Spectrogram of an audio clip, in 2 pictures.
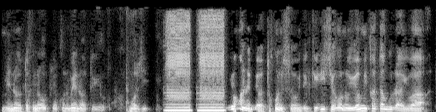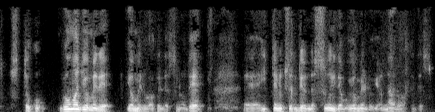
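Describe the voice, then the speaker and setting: A man's voice: sits low, sing-song, fast talker, warm tone, husky. An older man giving a Bible study lecture, explaining patiently with frequent hesitant fillers, in a dull lo-fi recording. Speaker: Bible teacher.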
